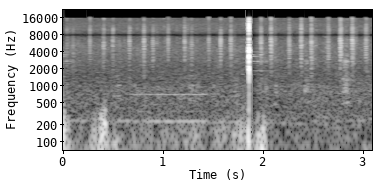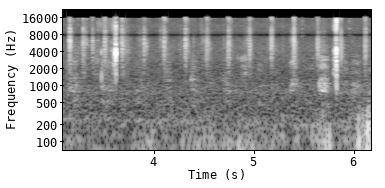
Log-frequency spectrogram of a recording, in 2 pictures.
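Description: Light irregular clicks and taps on concrete, coming thicker near the end as a golden retriever trots up close, typical of a dog's claws on pavement. A brief faint steady low tone sounds about half a second in.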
